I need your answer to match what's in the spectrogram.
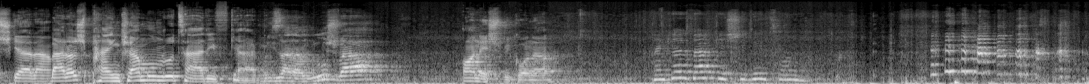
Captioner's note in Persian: خنده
